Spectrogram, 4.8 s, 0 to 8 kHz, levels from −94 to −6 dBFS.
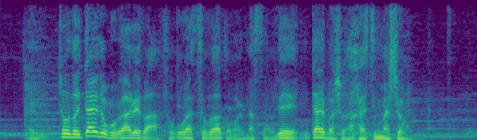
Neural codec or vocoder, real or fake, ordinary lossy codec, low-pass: codec, 16 kHz, 2 kbps, FunCodec, trained on Chinese and English, 25 frames a second; fake; none; none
